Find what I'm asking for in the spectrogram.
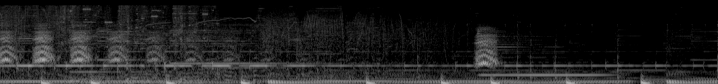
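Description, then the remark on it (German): Harsh raven caws, a quick burst of three or four at the start and another pair later, ring out over a steady thumping electronic beat and a held synth tone. “Rabe Info.”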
